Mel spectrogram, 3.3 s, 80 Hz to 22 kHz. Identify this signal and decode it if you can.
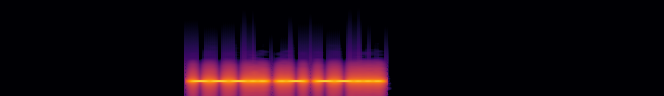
Morse code, heard as a keyed tone, about 50 wpm, 700 Hz. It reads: 8A7
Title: Common Cut Numbers - 3-Digit 50wpm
